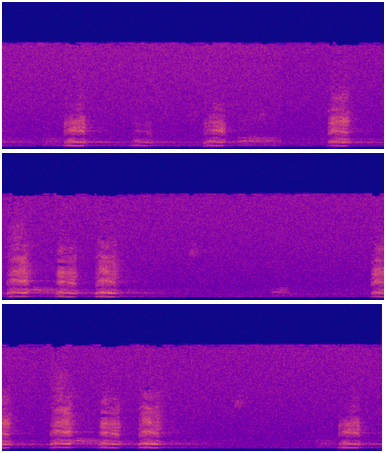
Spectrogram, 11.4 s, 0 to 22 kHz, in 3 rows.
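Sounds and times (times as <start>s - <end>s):
northern raven raspy throaty caws: 0.4s - 5.3s, 6.5s - 6.8s, 7.5s - 9.6s, 10.8s - 11.4s.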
